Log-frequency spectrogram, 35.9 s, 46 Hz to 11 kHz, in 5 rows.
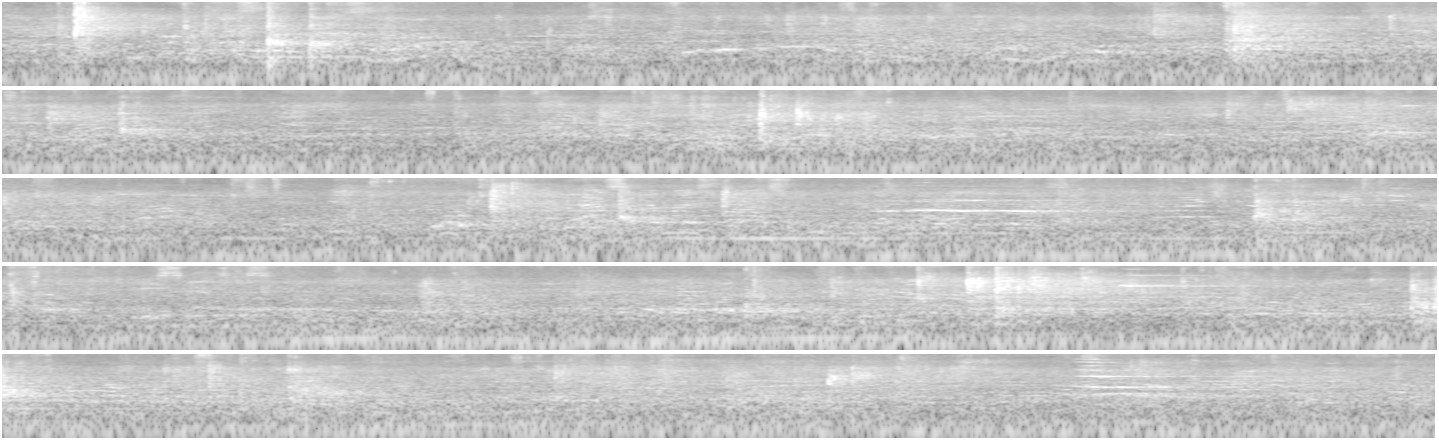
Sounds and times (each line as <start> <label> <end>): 0.0 skaters under concrete roof with concrete floor 35.8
